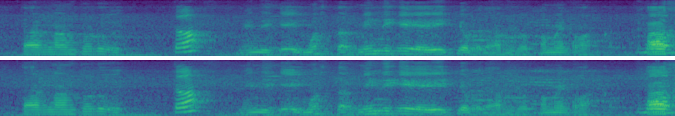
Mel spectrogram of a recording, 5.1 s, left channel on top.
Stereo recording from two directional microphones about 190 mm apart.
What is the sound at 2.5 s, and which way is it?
Speech, 25° left (ahead or behind).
